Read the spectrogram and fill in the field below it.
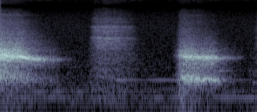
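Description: Deep breathing during a morning exercise class, two long airy inhale and exhale cycles, loud and close, with a brief quieter breath between them.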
